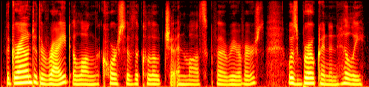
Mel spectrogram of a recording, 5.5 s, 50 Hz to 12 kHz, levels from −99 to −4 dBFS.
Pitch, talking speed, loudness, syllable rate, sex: 175 Hz, 175 wpm, -20 LUFS, 5.2 syllables/s, female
